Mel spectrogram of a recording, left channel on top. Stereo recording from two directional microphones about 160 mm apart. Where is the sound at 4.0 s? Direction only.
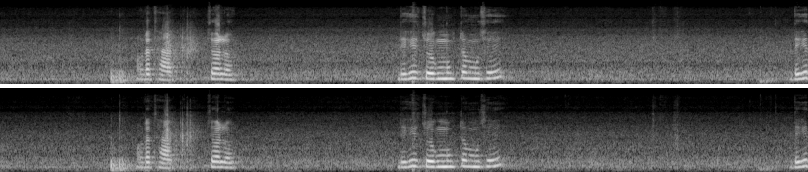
10° right (ahead or behind).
